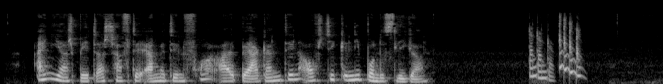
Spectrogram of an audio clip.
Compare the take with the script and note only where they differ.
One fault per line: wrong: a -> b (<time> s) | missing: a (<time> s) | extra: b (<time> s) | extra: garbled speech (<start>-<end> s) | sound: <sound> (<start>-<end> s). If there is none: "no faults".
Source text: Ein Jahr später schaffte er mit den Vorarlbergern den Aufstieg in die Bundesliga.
sound: chirp (5.3-5.9 s)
